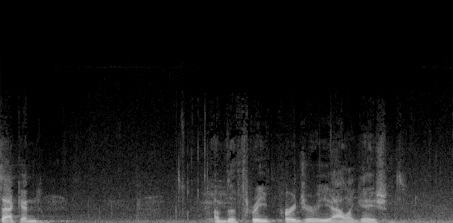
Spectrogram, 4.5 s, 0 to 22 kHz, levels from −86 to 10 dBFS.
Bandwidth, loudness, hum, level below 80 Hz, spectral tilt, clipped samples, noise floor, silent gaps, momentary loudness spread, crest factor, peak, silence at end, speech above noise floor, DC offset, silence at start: 9.8 kHz; -20 LUFS; none; -46 dBFS; -7.5 dB/octave; under 0.1%; -43 dBFS; none; 23 LU; 16 dB; -4 dBFS; 0 s; 24 dB; under 0.1%; 0 s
